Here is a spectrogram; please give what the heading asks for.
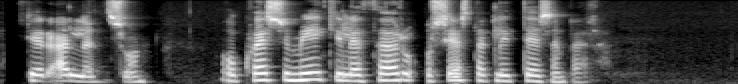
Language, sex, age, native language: Icelandic, female, 50-59, Icelandic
